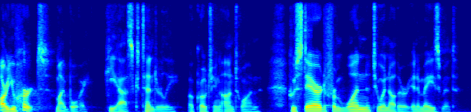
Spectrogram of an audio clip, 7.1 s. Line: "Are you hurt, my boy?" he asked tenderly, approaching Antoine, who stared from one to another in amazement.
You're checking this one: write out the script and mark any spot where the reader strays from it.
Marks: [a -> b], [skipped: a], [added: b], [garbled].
"Are you hurt, my boy?" he asked tenderly, approaching Antoine, who stared from one to another in amazement.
